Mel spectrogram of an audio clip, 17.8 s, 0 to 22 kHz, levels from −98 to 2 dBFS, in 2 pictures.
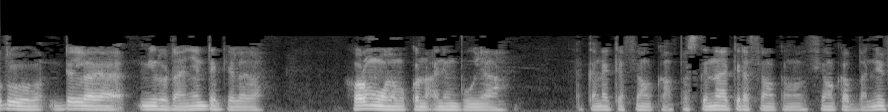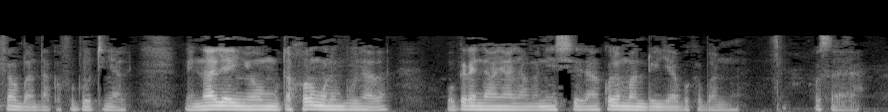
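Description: It's a speech recording, and the whole thing has a hard ceiling, with nothing above 5.8 kHz. The coding damage is plainly audible from start to finish: a watery, swirly quality where weak detail flickers in and out, and smeared edges on the consonants. That's likely MP3 compression starved of bits, which fits a bitrate somewhere around 25 kbps. The encoder chops the treble at a fixed point and drops quiet frequency content frame by frame.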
